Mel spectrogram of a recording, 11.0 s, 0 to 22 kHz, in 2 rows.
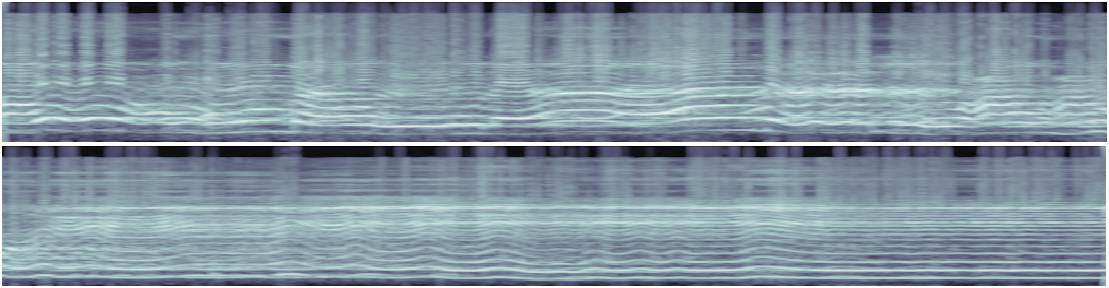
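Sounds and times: man reciting melodically: 0.0s - 11.0s.

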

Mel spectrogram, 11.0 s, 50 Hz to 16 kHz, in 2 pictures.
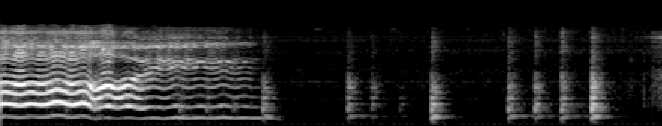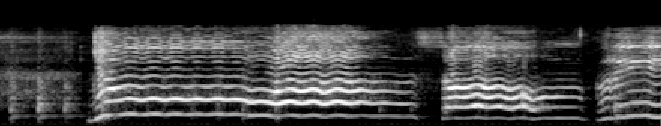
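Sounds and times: woman singing with vibrato: 0.0s - 2.4s, 6.2s - 11.0s.

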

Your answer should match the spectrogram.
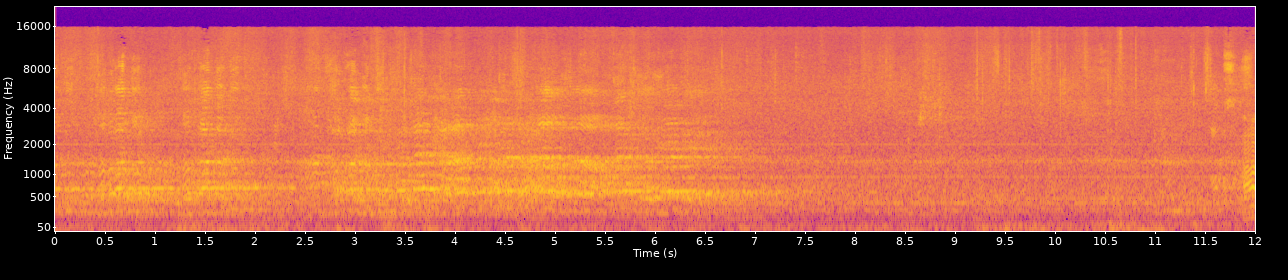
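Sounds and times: low rumble and hum of hall: 0.0s - 12.0s.

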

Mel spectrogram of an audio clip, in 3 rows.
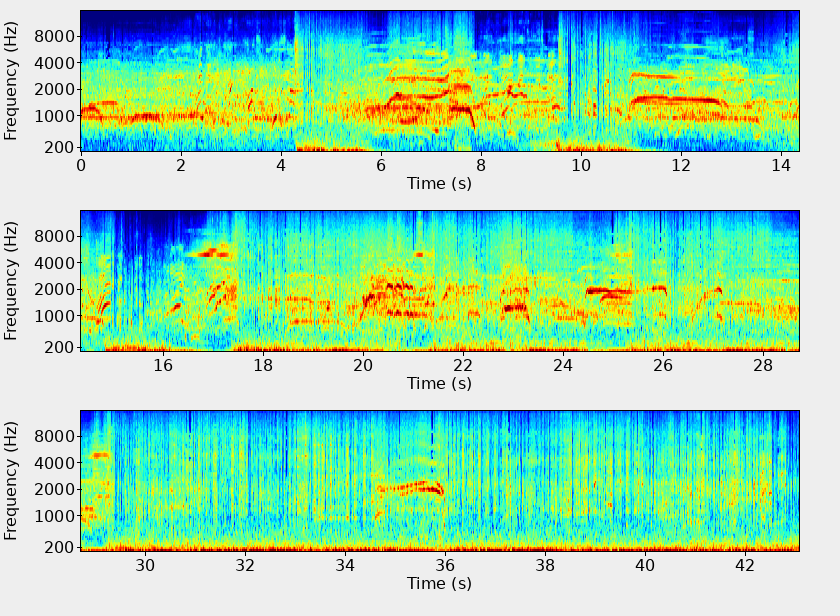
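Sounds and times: loud concert music with heavy bass: 2.3s - 43.0s
high voices shouting and whooping: 16.0s - 29.3s, 34.3s - 36.0s.

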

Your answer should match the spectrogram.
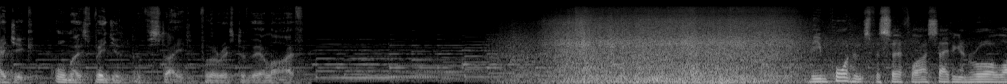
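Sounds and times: ocean waves breaking: 4.9s - 9.5s.

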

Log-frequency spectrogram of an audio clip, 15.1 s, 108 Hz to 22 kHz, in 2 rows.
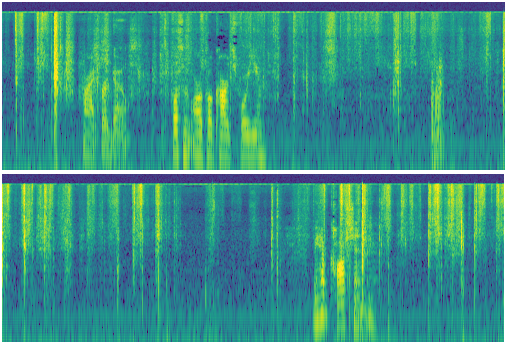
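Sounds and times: faint steady hum: 0.0s - 15.0s
cards being shuffled: 0.1s - 15.0s.

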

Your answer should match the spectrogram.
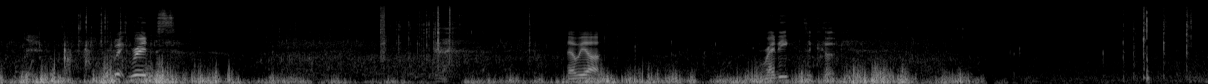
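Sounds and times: seawater lapping on rocks: 0.0s - 1.6s, 2.4s - 5.6s
water splashes: 0.0s - 1.8s, 2.4s - 5.6s
wind rumble on microphone: 0.0s - 10.0s.

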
